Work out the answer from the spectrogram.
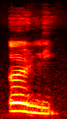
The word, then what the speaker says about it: early: A observação específica aqui é que early a gente não pronuncia a letra E. Reparem que a gente não escuta o som da letra E. Então, a pronúncia mesmo vai ser early, tá?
